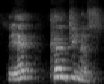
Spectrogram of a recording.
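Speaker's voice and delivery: normal talking voice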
